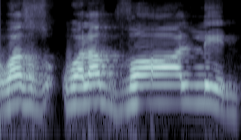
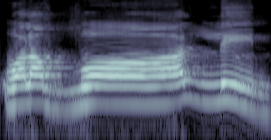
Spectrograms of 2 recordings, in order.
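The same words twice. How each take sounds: First: The consonant is a light 'th' as in 'this'. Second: The consonant is a heavy, emphatic d sound. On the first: The speaker calls it wrong. "এটাকে যদি কেউ জাল থেকে বলে" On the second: The speaker calls it right. "শেষ যেটা সেটা হচ্ছে ওয়ালাদ্দাল্লিন"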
